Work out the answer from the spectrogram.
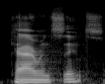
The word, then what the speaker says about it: Kyransense: it's um it's Karen Karen since yeah all right so basically like like common sense but with me oh okay but with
